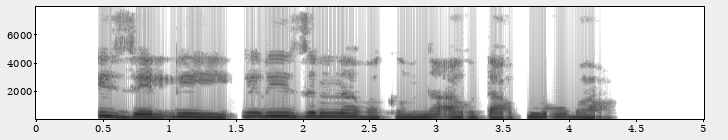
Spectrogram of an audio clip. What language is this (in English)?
Gidar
